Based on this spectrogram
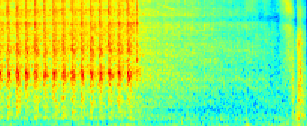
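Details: Engine with throttle body motor that calibrates normally at key-on and connectors checked: quick even cranking beats, three or four a second, just over a second, no firing. Cranks but won't start.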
